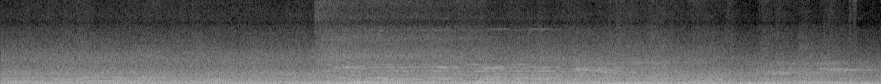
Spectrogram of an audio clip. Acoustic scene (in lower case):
subway station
